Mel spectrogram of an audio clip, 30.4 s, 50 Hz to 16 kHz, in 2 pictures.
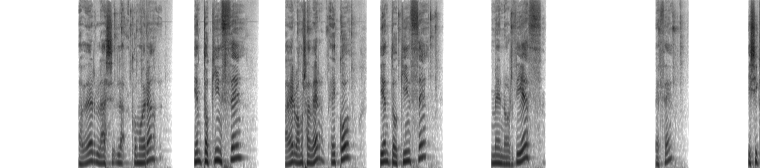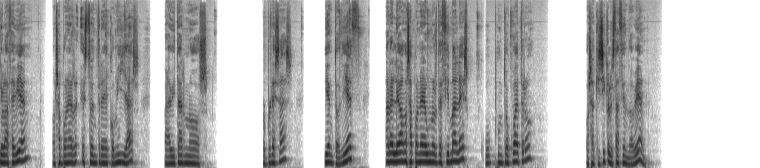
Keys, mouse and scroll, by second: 1.4-2.7 typing, 2.9 Return, 5.6-14.9 typing, 14.4 ctrl+p, 14.9-15.8 Left, 16.6 Right, 17.2 Right, 17.7 shift+', 18.4 Right, 19.0 Right, 19.1 Right, 19.1 Right, 20.0 shift+', 20.4 Return, 21.4 ctrl+p, 21.9 BackSpace, 22.1 BackSpace, 22.3 BackSpace, 22.5 BackSpace, 23.2 Left, 23.7 Left, 24.0-25.8 typing, 30.0-30.4 typing.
